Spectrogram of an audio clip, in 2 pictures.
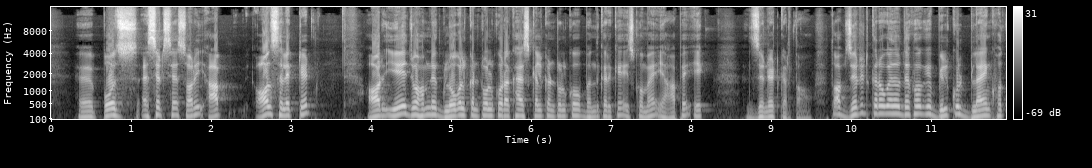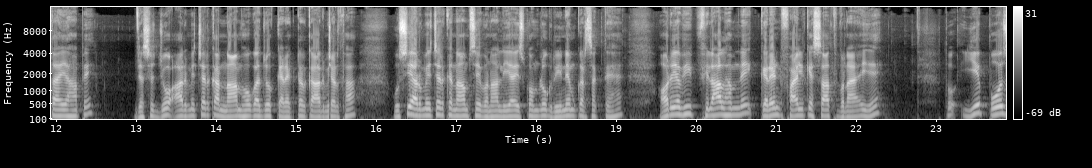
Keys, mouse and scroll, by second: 8.5-11.5 drag, 15.7-19.1 shift+middle drag, 19.1 scroll down 2, 19.4-23.8 shift+middle drag.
